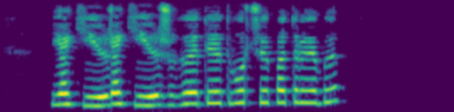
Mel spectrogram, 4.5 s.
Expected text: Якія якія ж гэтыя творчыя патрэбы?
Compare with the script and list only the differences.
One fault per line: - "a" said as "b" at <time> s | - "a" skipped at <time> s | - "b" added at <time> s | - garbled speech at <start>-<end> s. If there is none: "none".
none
